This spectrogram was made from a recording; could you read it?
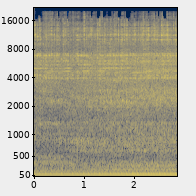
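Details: Lincoln SA-200 welder on a second-gen truck: deep even beat about three firings per second, no misses or knocks; quiet, smooth, quieter than 2-cylinder Millers and Lincolns.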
